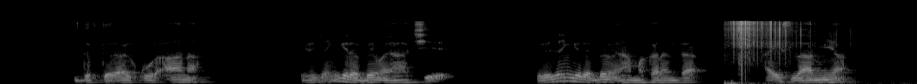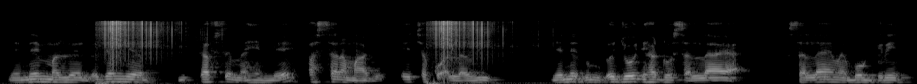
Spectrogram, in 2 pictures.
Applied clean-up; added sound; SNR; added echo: classical method log-MMSE.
